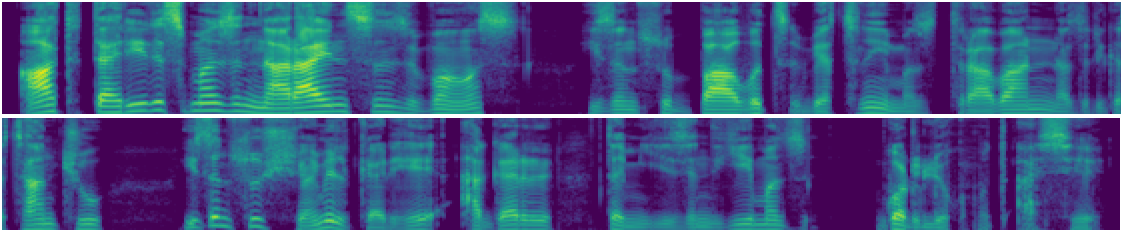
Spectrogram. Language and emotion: Kashmiri, neutral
